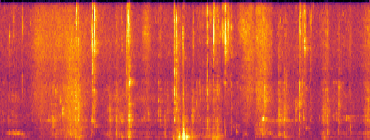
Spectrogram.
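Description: A person chewing a juicy pickle spear with the mouth closed: faint wet chewing and small crunches, with one short, louder hummed sound about three seconds in.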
